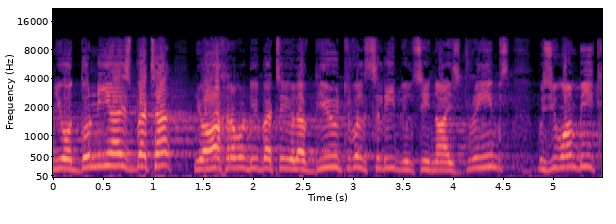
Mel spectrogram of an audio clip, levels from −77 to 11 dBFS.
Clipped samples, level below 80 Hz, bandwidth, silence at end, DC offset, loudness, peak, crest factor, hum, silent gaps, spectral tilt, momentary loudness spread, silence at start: under 0.1%; -48 dBFS; 11 kHz; 0 s; under 0.1%; -13 LUFS; 0 dBFS; 14 dB; none; none; -3.5 dB/octave; 11 LU; 0 s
